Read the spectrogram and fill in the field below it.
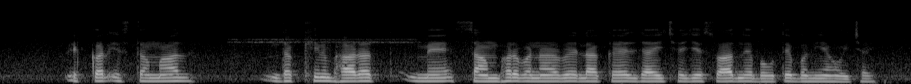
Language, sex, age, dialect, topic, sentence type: Magahi, male, 25-30, Western, agriculture, statement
